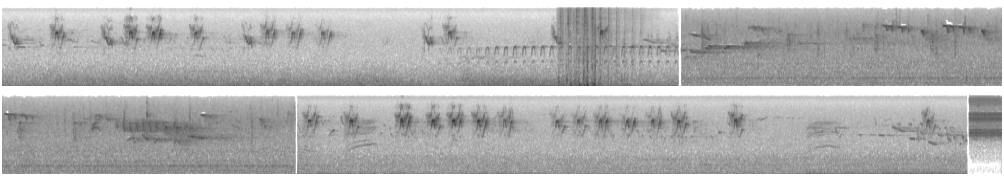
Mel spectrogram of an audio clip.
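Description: Small birds chirping in runs of short, high calls over a faint outdoor background, with one brief loud burst of noise about nine seconds in. A steady high hiss, like insects, starts right at the end.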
